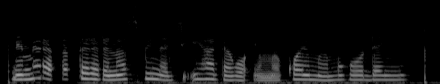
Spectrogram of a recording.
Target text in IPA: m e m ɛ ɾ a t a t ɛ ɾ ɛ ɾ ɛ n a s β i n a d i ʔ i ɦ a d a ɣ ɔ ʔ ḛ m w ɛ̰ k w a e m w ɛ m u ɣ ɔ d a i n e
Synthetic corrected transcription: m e m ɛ ɾ a t a t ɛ ɾ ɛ ɾ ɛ n a s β i n a d͡ʒ i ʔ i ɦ a d a ɣ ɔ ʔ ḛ m w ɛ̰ k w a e m w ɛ m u ɣ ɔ d a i n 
